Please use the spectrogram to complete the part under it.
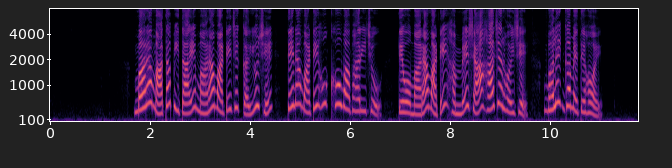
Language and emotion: Gujarati, happy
